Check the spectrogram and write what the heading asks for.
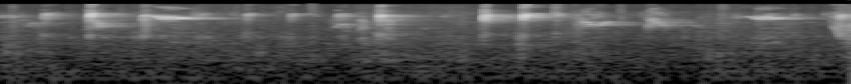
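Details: A hawfinch flock regularly visiting a feeder atop an old pig house in a Hungarian garden; crisp, very high ticks and short thin whistles, spaced roughly every half second, loud and close.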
